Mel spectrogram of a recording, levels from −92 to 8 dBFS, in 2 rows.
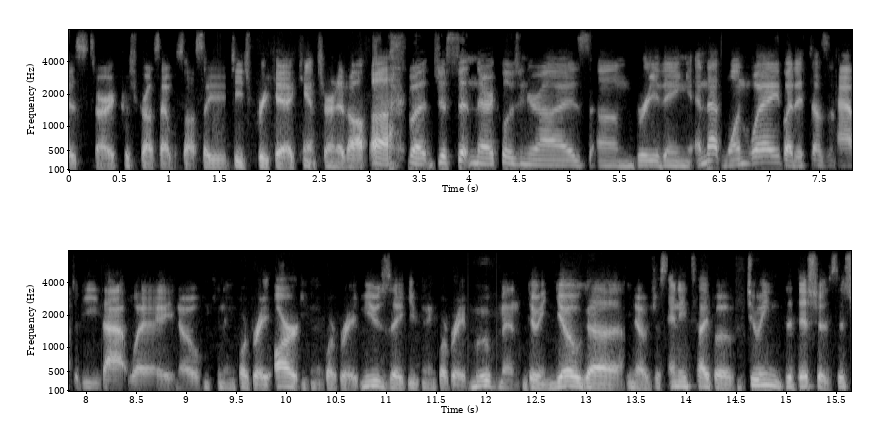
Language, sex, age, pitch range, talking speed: English, male, 20-39, 80-95 Hz, 225 wpm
